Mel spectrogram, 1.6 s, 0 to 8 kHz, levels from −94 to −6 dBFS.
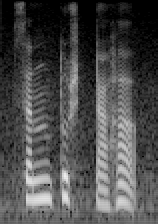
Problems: none marked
